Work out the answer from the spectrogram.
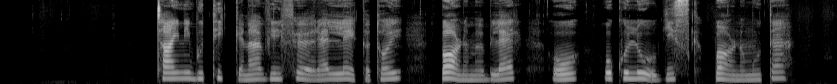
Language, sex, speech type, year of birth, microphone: Norwegian, female, read, 1988, Shure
